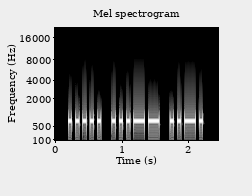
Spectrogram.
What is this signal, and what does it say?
Morse code, heard as a keyed tone, about 23 wpm, 700 Hz. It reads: 53F
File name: practice / 22wpm / Three Letter-Number Combinations - 22wpm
